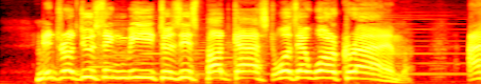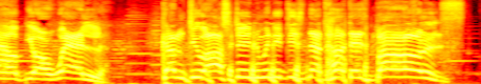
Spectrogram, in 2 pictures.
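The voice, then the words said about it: Put-on French accent. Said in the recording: “Please do the rest of this message as VC French moviegoer ... There's no better word to hear in that accent than”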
